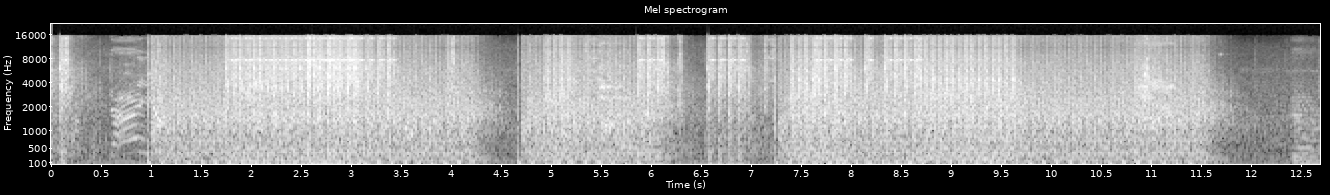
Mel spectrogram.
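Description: Guns fire in rapid, rattling bursts.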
